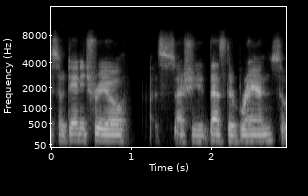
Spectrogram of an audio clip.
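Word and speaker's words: Danitrio: So Danny Trio, that's their brand.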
